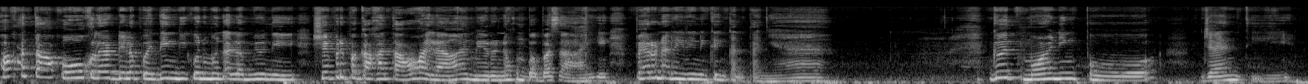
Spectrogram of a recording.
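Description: A woman talks at a moderate pace in an animated tone, her fairly high pitch swinging very widely. Light background noise sits behind her. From Philippines. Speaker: livestreamer. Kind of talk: casual livestream chat reading comments. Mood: playful, teasing. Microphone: phone near.

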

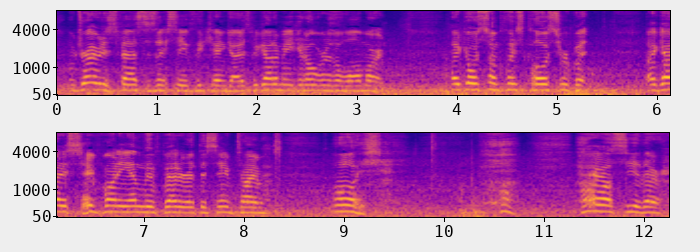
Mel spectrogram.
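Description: A man's fairly quick, monotone delivery with flat intonation over noticeable background noise. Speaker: comedic vlogger. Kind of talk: casual vlog chat. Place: car. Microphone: phone near.

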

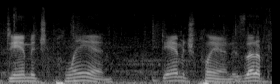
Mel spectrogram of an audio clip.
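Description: Music plays behind the speaker. He is a man using ordinary pitch variation at a moderate pace. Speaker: gaming commentator. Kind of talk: let's play commentary.

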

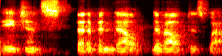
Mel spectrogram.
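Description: A man does the talking. The intonation he uses is fairly even. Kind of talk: lecture. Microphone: webcam.

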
